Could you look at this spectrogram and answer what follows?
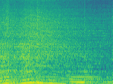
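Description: A Corsa C track car engine with a new Catalyst exhaust manifold revs up and down, a throaty rumble rising and falling in pitch, close and loud throughout.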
